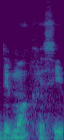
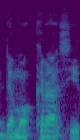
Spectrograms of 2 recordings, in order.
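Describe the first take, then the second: First: It is pronounced the standard way. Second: It is pronounced the Gambian way. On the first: "they don't say democracy" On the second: "Gambians, they say democracy"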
